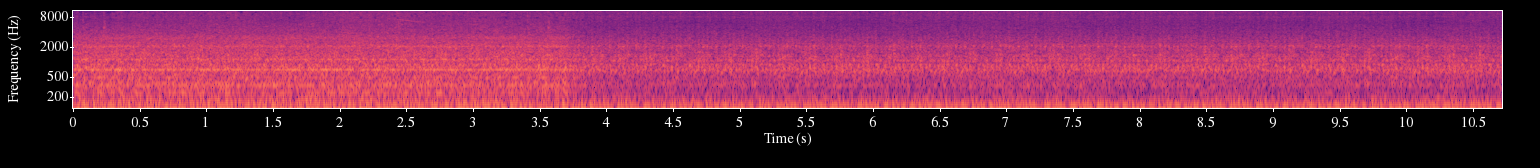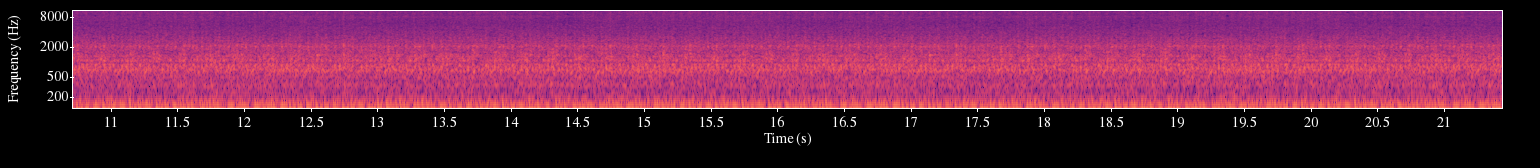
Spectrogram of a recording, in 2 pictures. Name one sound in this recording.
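Grain pours steadily from a conveyor into a truck's trailer.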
